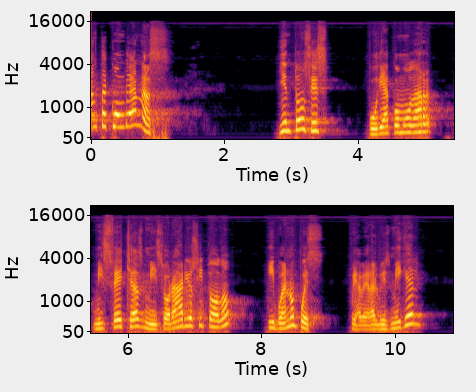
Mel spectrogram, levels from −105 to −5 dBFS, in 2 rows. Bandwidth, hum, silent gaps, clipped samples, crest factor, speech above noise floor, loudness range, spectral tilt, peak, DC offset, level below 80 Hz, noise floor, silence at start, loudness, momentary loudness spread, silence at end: 16 kHz; none; none; under 0.1%; 16 dB; 55 dB; 3 LU; -6 dB/octave; -2 dBFS; under 0.1%; -46 dBFS; -71 dBFS; 0 s; -16 LUFS; 10 LU; 0.5 s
